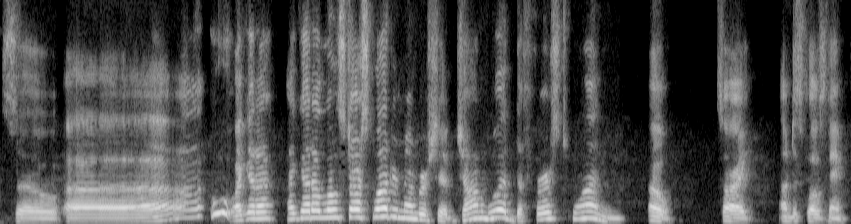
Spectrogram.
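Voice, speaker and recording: A man's voice: high voice, big pitch swings, unhurried, gravelly, darkish tone. A man hosting a casual livestream, rambling and easygoing as he thinks aloud. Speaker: livestream host and comic writer.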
